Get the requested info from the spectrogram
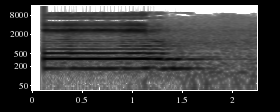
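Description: A man's voice holding one long chanted note in the style of Quran recitation. It starts abruptly, wavers slightly, then fades out about a second and a half in.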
